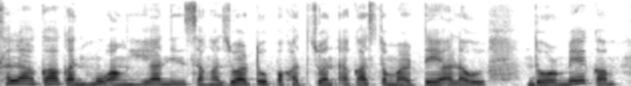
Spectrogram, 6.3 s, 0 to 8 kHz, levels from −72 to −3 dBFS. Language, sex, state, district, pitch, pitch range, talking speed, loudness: Mizo, female, Mizoram, Aizawl, 230 Hz, 210-235 Hz, 160 wpm, -18 LUFS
